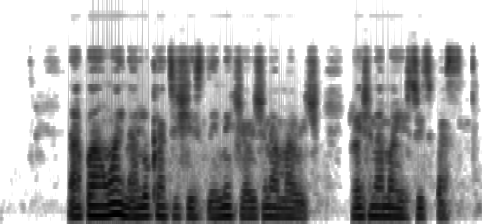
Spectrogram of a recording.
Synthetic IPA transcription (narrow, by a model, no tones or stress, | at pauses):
napaŋʷaɲnalokaltiʃisdemek̚tɾadiʃɔnalmaɾed͡ʒ | tɾadiʃɔnalmaɾed͡ʒstɾitpas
